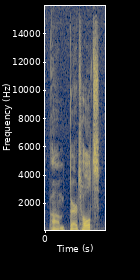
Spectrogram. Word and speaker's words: Bertholdt: Yeah, I never really know how to pronounce his name, but I think it's Bertholdt. Like, That sounds like it, right. – Yeah, because the TH, most of these names are, I believe, of German origin, so they don't have a TH sound.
